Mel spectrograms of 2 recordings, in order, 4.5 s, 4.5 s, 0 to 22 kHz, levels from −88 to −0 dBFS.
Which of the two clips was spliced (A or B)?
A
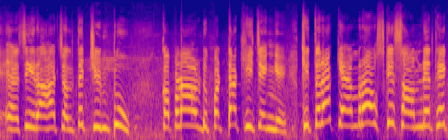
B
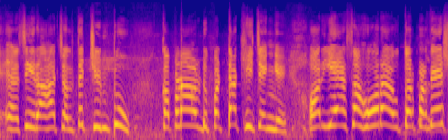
A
